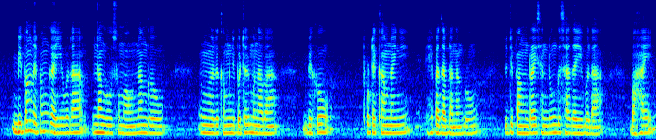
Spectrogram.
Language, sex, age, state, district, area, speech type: Bodo, male, 30-45, Assam, Kokrajhar, rural, spontaneous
